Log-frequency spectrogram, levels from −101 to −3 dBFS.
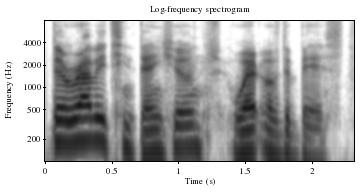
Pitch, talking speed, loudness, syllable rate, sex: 140 Hz, 180 wpm, -19 LUFS, 5.6 syllables/s, male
